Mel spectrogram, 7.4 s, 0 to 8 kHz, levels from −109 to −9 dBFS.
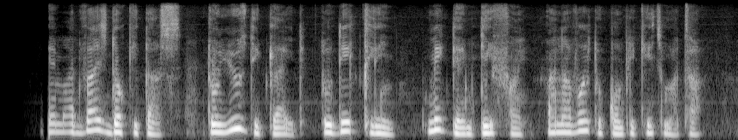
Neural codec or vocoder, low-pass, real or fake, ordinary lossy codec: codec, 44.1 kHz, 7.8 kbps, Pupu-Codec; 7.2 kHz; fake; none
